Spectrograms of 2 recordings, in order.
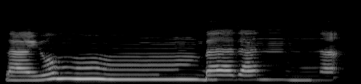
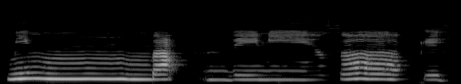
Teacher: cara membacanya diubah menjadi mim dengan tempo gunah yang dipanjangkan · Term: iqlab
